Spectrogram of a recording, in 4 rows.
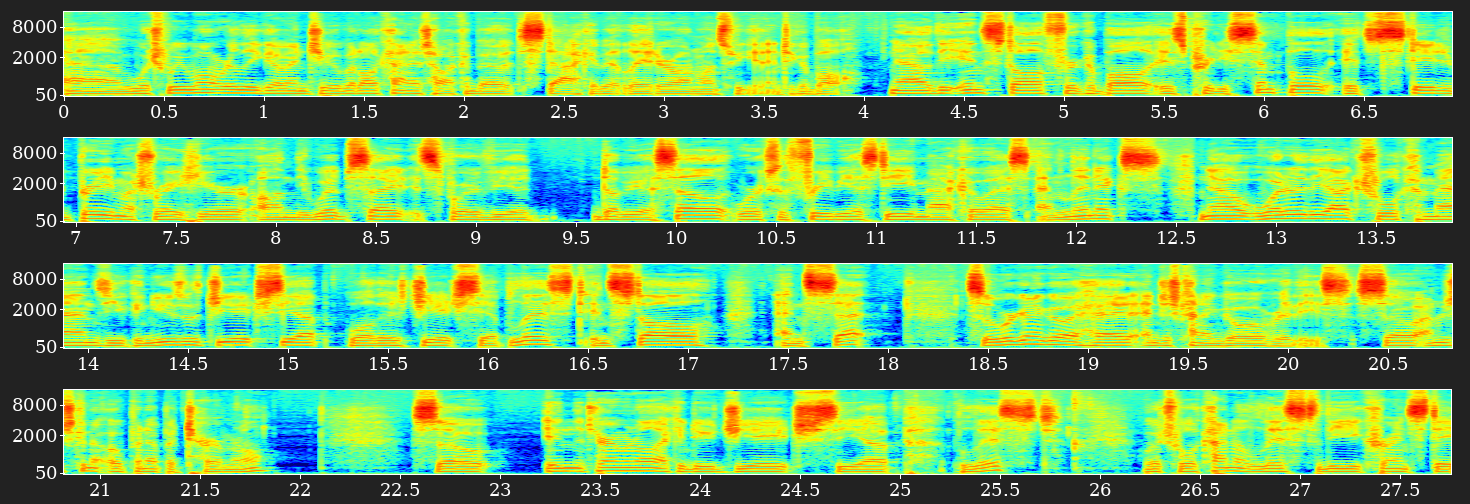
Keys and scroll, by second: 11.9 alt+x.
